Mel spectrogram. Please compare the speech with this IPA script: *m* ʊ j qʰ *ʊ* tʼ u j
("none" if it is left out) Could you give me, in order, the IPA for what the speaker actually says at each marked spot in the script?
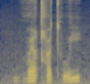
bʱ, u

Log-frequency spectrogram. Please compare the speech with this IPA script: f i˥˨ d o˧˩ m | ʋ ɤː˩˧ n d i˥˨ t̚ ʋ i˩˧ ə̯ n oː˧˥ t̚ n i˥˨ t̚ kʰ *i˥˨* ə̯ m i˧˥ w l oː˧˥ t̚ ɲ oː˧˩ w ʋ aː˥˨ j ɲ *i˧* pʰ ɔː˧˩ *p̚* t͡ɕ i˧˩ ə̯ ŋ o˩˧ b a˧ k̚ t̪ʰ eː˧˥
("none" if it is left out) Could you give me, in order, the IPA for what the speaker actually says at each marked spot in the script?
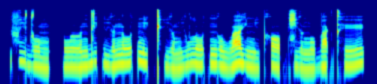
i˧˩, i˩, p̚

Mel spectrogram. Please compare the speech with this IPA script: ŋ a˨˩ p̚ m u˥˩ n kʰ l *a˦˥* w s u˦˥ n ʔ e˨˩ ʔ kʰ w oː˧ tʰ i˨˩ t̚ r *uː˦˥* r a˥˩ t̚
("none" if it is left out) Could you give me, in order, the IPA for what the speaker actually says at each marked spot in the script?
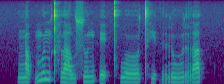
a˧, uː˦˥

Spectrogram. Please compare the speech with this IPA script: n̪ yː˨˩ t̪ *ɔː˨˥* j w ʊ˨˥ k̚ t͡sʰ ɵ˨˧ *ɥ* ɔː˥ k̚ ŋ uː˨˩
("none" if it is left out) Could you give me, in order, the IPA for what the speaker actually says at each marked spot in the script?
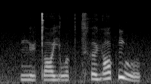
ɔː˨, ɥ

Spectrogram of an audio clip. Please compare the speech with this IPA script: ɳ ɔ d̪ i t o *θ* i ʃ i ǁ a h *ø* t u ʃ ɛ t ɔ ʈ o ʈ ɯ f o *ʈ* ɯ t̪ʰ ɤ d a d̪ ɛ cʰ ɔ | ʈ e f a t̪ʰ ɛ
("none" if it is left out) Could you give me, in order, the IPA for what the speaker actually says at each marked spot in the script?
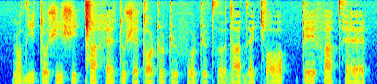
ʃ, ɛ, ʈ

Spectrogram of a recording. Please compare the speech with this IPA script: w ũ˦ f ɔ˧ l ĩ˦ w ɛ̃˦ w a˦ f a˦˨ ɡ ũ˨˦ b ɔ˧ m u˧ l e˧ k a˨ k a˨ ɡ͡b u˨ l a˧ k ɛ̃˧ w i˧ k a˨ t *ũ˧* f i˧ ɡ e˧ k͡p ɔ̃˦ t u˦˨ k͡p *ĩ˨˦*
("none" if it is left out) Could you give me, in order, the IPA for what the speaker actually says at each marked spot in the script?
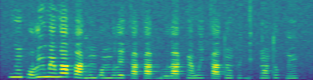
ũ˧, ĩ˨˦

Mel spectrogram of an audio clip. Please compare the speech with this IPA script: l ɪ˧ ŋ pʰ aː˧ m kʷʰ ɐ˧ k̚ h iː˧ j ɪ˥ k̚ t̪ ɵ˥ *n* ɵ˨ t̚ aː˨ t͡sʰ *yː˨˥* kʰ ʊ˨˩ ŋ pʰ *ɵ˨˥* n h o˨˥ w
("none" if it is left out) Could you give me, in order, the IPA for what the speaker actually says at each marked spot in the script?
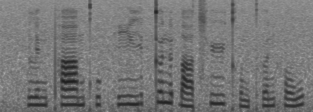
n, yː˥, ɵ˨˥

